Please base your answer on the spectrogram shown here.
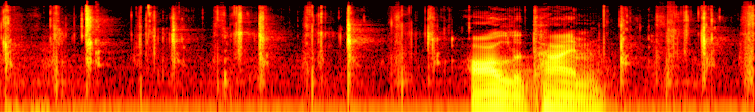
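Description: A voice mimics a big fat guy's loud, open-mouthed gum chewing, a short burst of wet smacking and crunching noises set between stretches of casual talk.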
